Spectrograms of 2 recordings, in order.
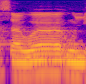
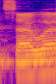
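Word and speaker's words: سَوَاءٌ: Kata sawa'un ini di sini ada harokat bendera. Harokat bendera yang menandakan panjangnya adalah 5 sampai 6 harokat. Maka di sini kita membacanya sawa'un. Tidak hanya dibaca sawa'un. Sekali lagi kita membacanya sawa'un 'alaihim.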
